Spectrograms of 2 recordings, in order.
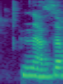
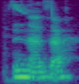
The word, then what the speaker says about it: Naza: A lot of people mispronounce this Naza. Like not only outside countries, like even the ones in Nigeria from different tribes, they pronounce it just badly. But you just have to correct them with a smile, Naza.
